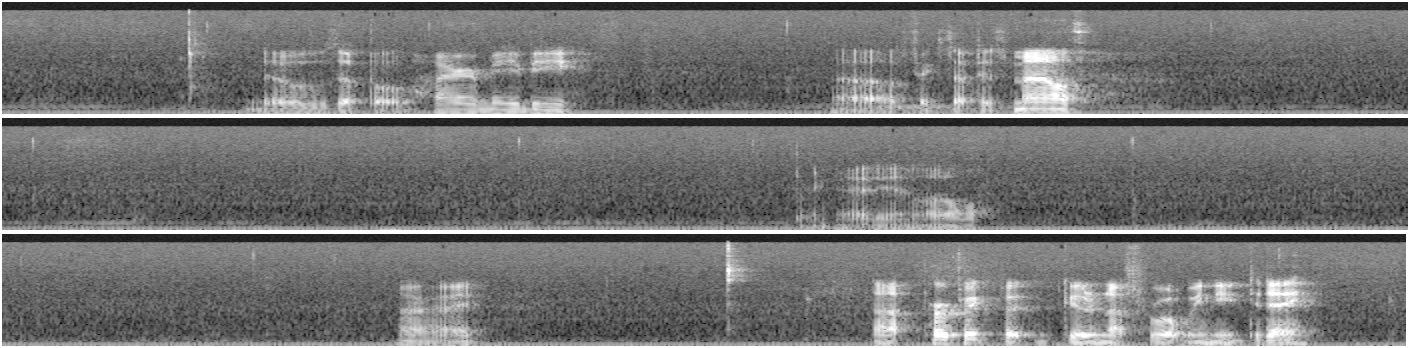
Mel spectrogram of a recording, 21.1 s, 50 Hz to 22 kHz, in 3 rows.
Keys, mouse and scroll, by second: 1.0 click, 2.1 click, 3.9 click, 5.1 click, 6.0 click, 7.2 click, 9.6 click, 10.8 click, 12.7 click, 14.2 click, 15.7 click.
